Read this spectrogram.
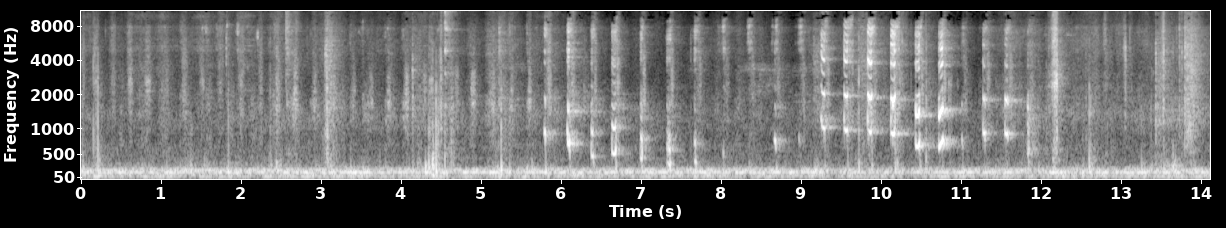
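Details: Six Labrador Retriever puppies from Sadie's litter play together indoors in their play room. Short high whimpers and yelps cluster mostly in the middle stretch, with repeated clicking and scratching from paws over a steady low hum.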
